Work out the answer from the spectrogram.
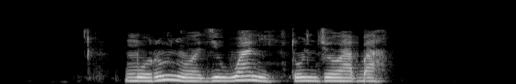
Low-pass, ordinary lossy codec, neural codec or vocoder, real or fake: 5.4 kHz; AAC, 24 kbps; none; real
